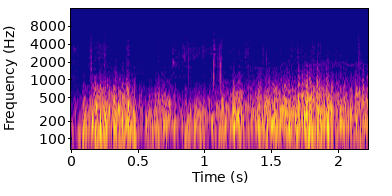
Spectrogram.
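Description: Wind buffeting the microphone: a loud, uneven low rumble with no clear tones or strikes.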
